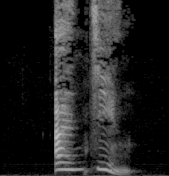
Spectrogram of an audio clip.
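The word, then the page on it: 安静: ānjìng; an1jing4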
